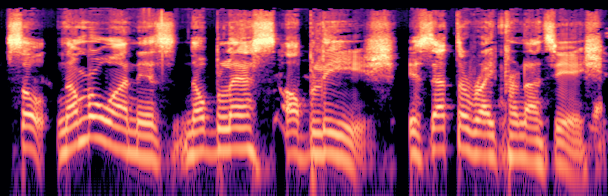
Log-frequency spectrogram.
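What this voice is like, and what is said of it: American accent saying French words. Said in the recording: “you have an American accent, but it's good”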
